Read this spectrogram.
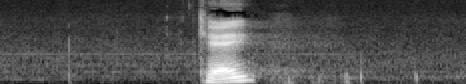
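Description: A man says a short word close to a microphone.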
